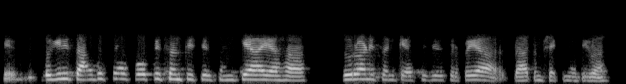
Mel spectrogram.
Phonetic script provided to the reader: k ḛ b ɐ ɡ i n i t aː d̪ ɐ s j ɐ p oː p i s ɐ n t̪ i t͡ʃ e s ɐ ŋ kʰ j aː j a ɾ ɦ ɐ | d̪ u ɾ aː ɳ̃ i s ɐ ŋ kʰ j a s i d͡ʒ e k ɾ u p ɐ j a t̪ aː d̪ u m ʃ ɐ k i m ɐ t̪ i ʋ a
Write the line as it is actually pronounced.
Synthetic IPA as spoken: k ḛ b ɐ ɡ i n i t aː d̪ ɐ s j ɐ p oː p i s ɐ n t̪ i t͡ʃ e s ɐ ŋ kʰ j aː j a ɦ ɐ | d̪ u ɾ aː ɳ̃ i s ɐ ŋ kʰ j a s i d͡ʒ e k ɾ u p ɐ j a d̪ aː t̪ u m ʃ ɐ k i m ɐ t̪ i ʋ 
